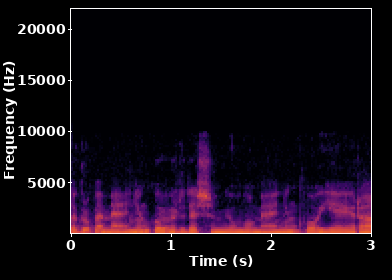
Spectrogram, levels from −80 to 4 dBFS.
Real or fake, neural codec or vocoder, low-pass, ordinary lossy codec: real; none; 9.9 kHz; MP3, 64 kbps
